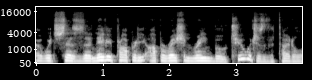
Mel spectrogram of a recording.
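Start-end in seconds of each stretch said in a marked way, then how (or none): none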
